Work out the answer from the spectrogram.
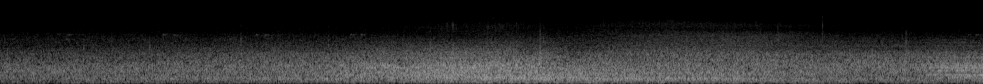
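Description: A train rolling past, the rushing noise of its wheels on the rails swelling louder about four seconds in. Steady sustained tones join near the end.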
